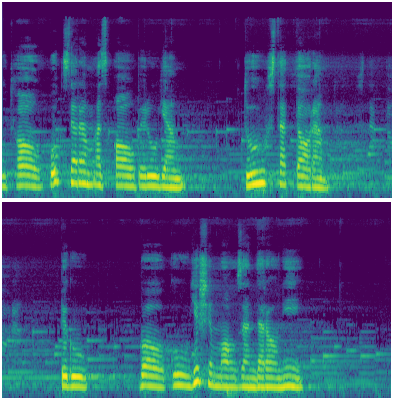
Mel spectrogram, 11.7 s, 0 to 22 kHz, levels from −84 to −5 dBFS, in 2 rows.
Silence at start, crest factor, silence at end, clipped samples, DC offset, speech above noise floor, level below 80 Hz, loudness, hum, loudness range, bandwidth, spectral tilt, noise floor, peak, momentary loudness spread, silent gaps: 0 s; 14 dB; 0.2 s; under 0.1%; under 0.1%; 24 dB; -48 dBFS; -14 LUFS; none; 3 LU; 16 kHz; -6.5 dB/octave; -37 dBFS; 0 dBFS; 22 LU; none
